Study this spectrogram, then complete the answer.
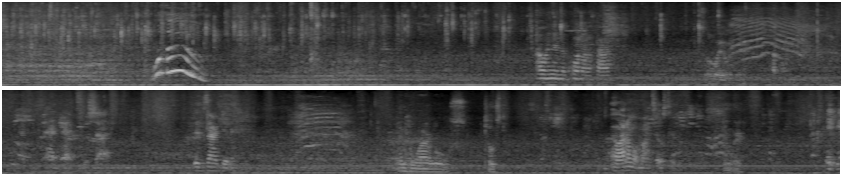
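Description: Liquid bubbles softly in a pot on the stove.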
